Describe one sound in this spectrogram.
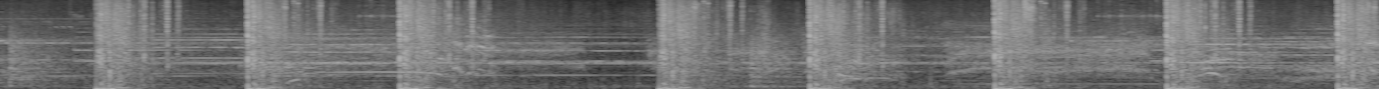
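A rifle fires loud shots, one after another, each with a rolling echo.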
